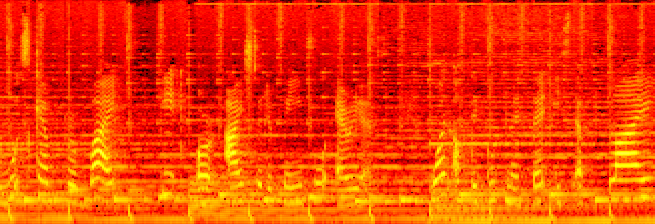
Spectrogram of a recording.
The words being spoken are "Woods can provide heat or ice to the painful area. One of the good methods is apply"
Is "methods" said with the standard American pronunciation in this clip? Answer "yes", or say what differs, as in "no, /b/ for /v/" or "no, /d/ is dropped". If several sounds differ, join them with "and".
no, /z/ is dropped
